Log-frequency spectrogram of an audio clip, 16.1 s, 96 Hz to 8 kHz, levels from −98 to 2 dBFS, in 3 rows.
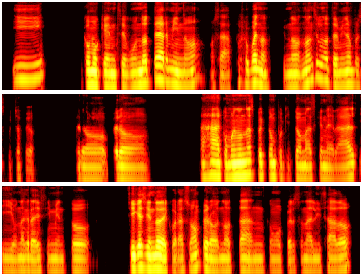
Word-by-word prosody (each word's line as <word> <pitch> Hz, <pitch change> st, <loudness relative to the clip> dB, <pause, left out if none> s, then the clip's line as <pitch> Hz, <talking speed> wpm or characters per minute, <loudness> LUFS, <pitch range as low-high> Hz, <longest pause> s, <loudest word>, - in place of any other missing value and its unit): Y 170 Hz, +4 st, -6 dB, 0.6 s
como 125 Hz, -1 st, +5 dB
que 120 Hz, -, -1 dB
en 110 Hz, -1 st, +2 dB
segundo 120 Hz, +4 st, +1 dB
término, 135 Hz, -2 st, +2 dB
o 105 Hz, -, -26 dB
sea, 105 Hz, -2 st, -12 dB, 0.2 s
bueno, 125 Hz, -4 st, +2 dB, 0.2 s
no 110 Hz, 0 st, -3 dB
no 130 Hz, +5 st, 0 dB
en -, -, -8 dB
segundo 175 Hz, -4 st, -3 dB
término, 120 Hz, +2 st, -2 dB
pues 120 Hz, -2 st, -13 dB
se -, -, -52 dB
escucha 110 Hz, 0 st, -23 dB
feo, -, -, -22 dB, 0.6 s
pero 105 Hz, 0 st, -8 dB
pero 105 Hz, -1 st, -3 dB, 0.8 s
Ajá, 125 Hz, +2 st, +2 dB
como 120 Hz, 0 st, +3 dB
en 125 Hz, -, +9 dB
un 130 Hz, +1 st, +8 dB
aspecto 130 Hz, -2 st, -3 dB
un 125 Hz, -, +1 dB
poquito 115 Hz, -1 st, -10 dB
más 110 Hz, 0 st, -6 dB
general 110 Hz, +3 st, -7 dB
y 110 Hz, 0 st, -11 dB
un 105 Hz, +1 st, -9 dB
agradecimiento 105 Hz, 0 st, -6 dB, 0.6 s
sigue 130 Hz, +2 st, +8 dB
siendo 125 Hz, -1 st, +7 dB
de 110 Hz, -3 st, +8 dB
corazón, 115 Hz, +6 st, -6 dB
pero 110 Hz, -6 st, -1 dB
no 110 Hz, 0 st, -6 dB
tan 105 Hz, -1 st, -5 dB
como 105 Hz, -1 st, -15 dB
personalizado, 105 Hz, +3 st, -8 dB
115 Hz, 150 wpm, -24 LUFS, 105-125 Hz, 0.8 s, en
